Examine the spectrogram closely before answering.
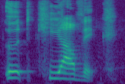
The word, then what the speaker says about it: Utqiagvik: The pronunciation of the name of the community now is Utqiagvik.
